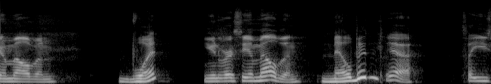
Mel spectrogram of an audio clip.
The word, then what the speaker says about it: Melbourne: University of Melbourne. Melbourne? Yeah. So you pronounce that oh, city.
